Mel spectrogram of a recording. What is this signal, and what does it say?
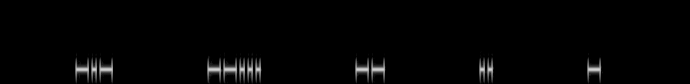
Morse code, heard as a keyed tone, about 30 wpm, spaced as for 8 wpm, 700 Hz. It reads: K7MIT
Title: USA Call Signs - 5 Characters - 8x Character Spacing - 30wpm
